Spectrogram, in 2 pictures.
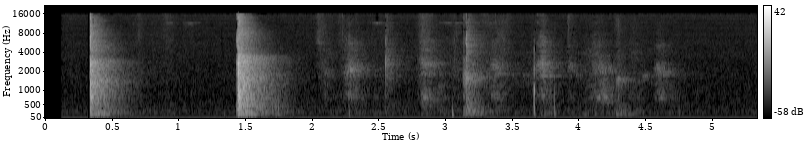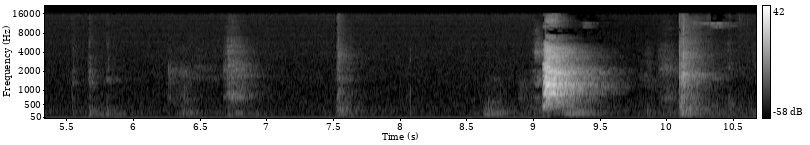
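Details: Shiba Inu dog giving sharp, loud barks, two close together at the start and two more near the end, with softer short yips and small noises scattered between them.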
